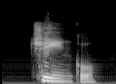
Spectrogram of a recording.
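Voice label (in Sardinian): "Cincu", Sardinian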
